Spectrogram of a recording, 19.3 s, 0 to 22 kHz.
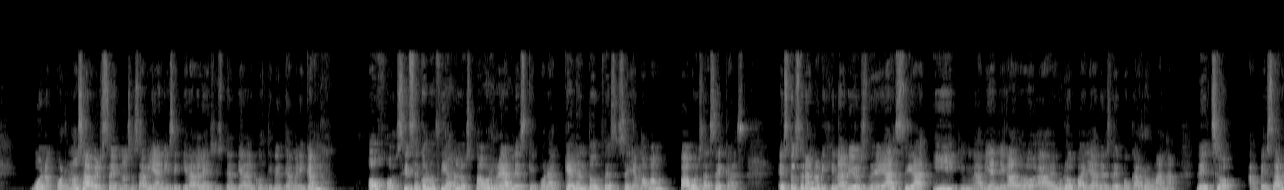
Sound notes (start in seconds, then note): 10.8 in spanish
